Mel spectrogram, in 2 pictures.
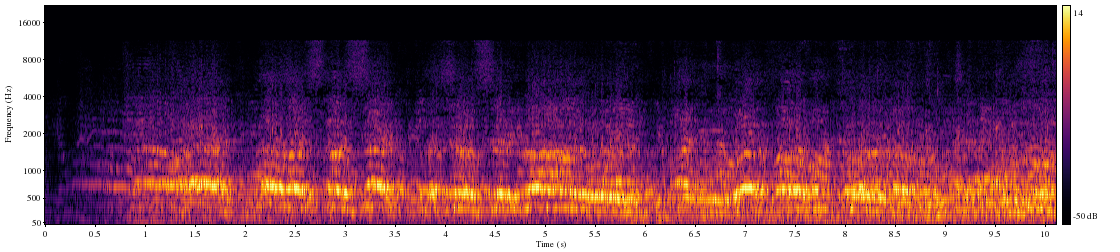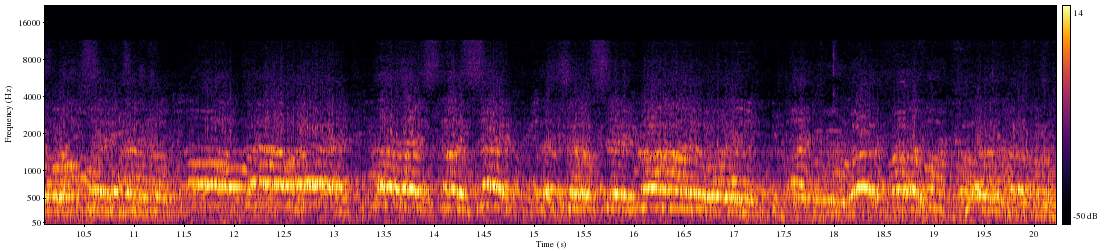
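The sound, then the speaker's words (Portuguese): A big crowd of Leicester football supporters chants loudly together in a steady, rhythmic, sing-song roar that stays at constant volume for about twenty seconds, with no other sound cutting through. “Eu ia usar essa, é essa figura, mas não, eu vou correr com a torcida do Leicester.”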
